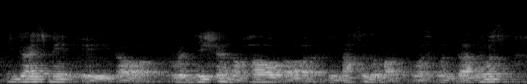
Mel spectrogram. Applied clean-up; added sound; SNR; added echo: none; none; none; reverberation time 0.8 s.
